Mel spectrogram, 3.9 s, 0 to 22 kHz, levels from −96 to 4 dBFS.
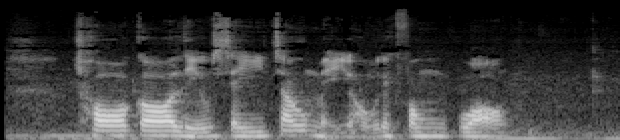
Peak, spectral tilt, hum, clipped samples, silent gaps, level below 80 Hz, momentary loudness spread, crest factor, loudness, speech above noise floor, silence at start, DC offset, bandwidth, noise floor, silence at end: -2 dBFS; -6.5 dB/octave; none; under 0.1%; none; -40 dBFS; 14 LU; 18 dB; -19 LUFS; 22 dB; 0.1 s; under 0.1%; 13.5 kHz; -40 dBFS; 0 s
